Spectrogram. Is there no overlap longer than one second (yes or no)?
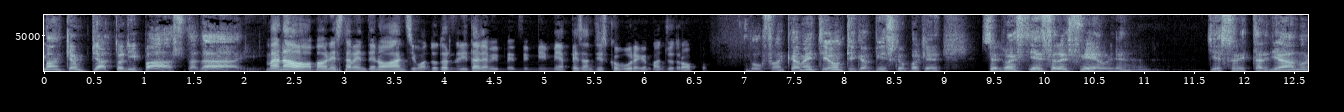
yes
